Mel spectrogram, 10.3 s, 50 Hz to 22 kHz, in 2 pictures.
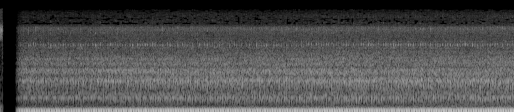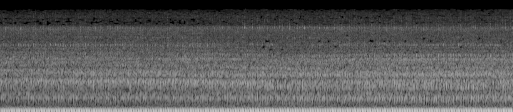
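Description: Ford 3600 tractor's three-cylinder diesel engine running steadily while working a tilled field, a low engine hum that slowly grows louder as the tractor approaches.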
